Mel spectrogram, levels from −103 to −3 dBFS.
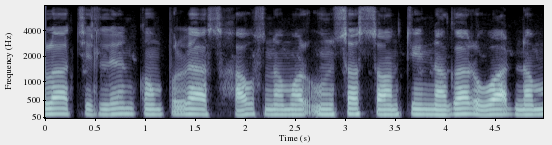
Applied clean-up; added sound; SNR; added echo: none; none; none; none.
